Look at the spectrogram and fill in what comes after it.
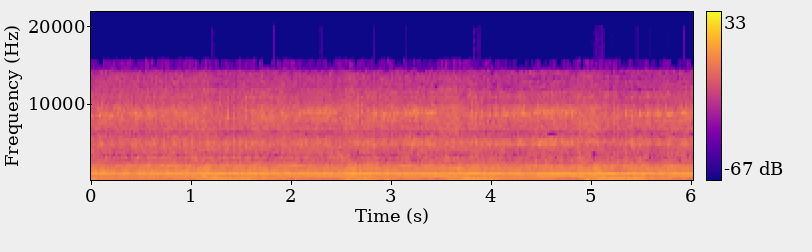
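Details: Marketplace Homelite-type string trimmer, bottle-fed 2-cycle fuel; sticky throttle cable, and dirt blew out of the muffler on starting. The buzzy pitch sags and climbs about every 1.3 seconds, hunting; the owner says it almost sounds hopped up. Cause unclear.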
